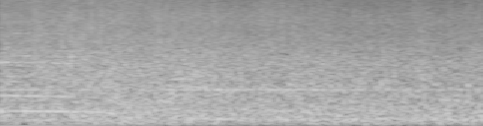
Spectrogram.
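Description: Steady rushing of churning white water below a weir's boat chute, around a canoe that has just come down it, easing slightly.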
